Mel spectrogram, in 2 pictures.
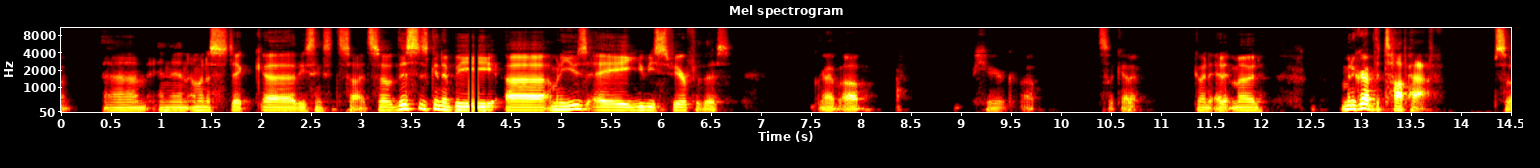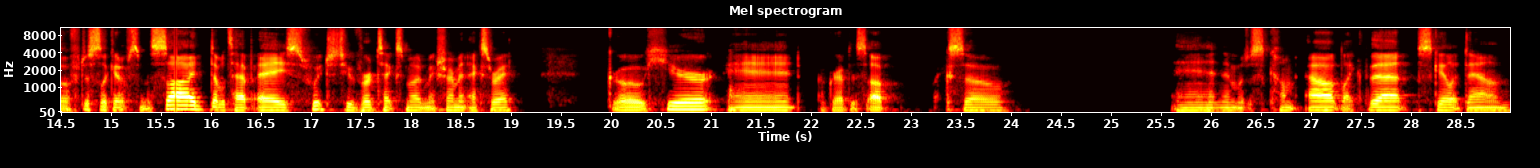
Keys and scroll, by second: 1.2 Tab, 4.1 shift+a, 6.7 s, 7.0 g, 7.4 z, 9.2 shift+g, 11.1 shift+Tab, 15.5 a, 15.5 KP_1, 15.8 b, 21.7 z, 23.5 shift+g, 26.1 shift+Tab, 27.9 shift+s.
